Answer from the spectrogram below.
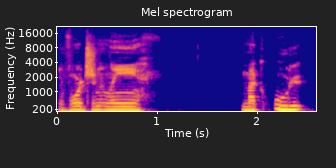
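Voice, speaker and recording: A man narrating a tabletop roleplaying game as game master in a casual, halting way. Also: fairly high pitch, fairly even intonation, a little mellow.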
